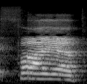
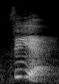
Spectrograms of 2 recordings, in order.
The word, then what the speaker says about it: fiat: cannot do only take fire currency actually i think it's pronounced fiat currency now is double priced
